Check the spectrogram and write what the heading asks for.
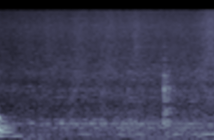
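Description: Food frying in a pan over a gas burner, a steady sizzling hiss, as the pan flares up in flames.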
